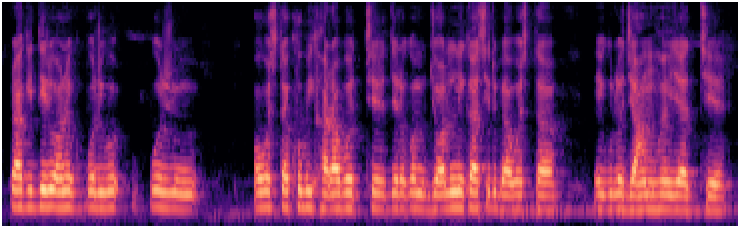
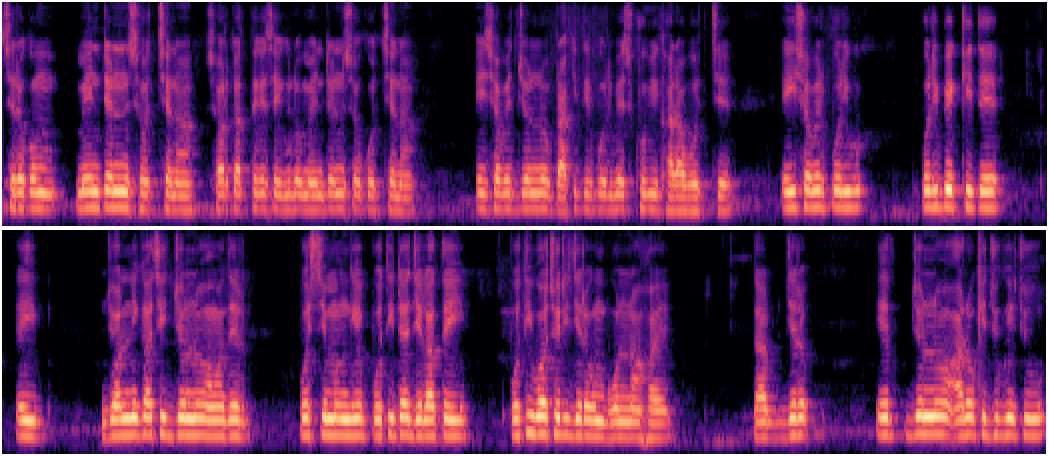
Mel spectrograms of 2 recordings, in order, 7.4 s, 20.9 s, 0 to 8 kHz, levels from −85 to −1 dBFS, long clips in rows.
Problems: constant background noise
